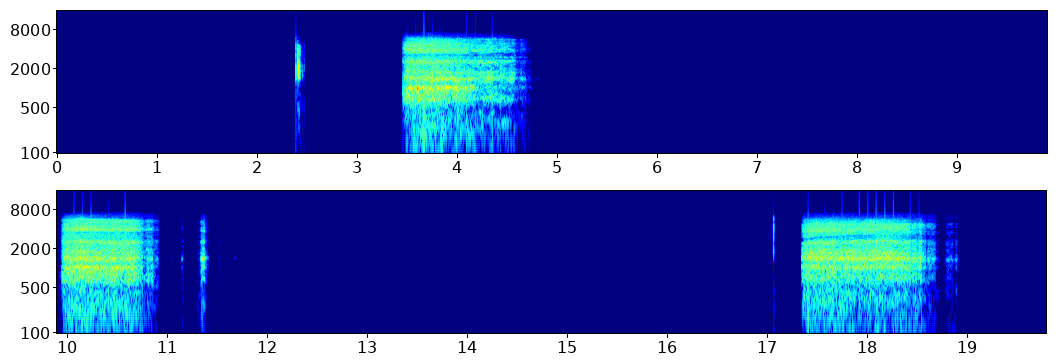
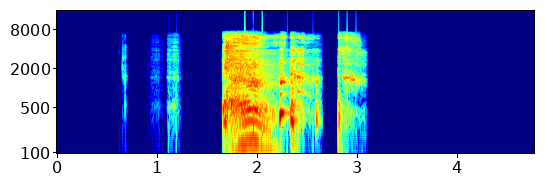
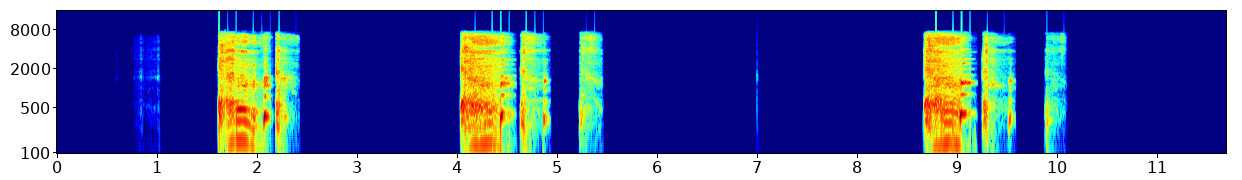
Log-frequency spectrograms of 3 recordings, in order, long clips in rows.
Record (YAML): exhalation_length: 19.8 s
exhalation_amplitude: 3200
exhalation_signal_mean_std_ratio: 0.31
cough_length: 4.8 s
cough_amplitude: 29830
cough_signal_mean_std_ratio: 0.32
three_cough_length: 11.7 s
three_cough_amplitude: 32767
three_cough_signal_mean_std_ratio: 0.3
survey_phase: beta (2021-08-13 to 2022-03-07)
age: 45-64
gender: Female
wearing_mask: 'No'
symptom_cough_any: true
symptom_runny_or_blocked_nose: true
symptom_fatigue: true
symptom_headache: true
symptom_change_to_sense_of_smell_or_taste: true
symptom_other: true
symptom_onset: 3 days
smoker_status: Never smoked
respiratory_condition_asthma: false
respiratory_condition_other: false
recruitment_source: Test and Trace
submission_delay: 1 day
covid_test_result: Positive
covid_test_method: RT-qPCR
covid_ct_value: 16.3
covid_ct_gene: ORF1ab gene
covid_ct_mean: 16.7
covid_viral_load: 3400000 copies/ml
covid_viral_load_category: High viral load (>1M copies/ml)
